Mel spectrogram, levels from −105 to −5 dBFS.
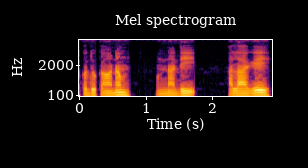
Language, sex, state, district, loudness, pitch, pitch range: Telugu, male, Andhra Pradesh, Sri Satya Sai, -18 LUFS, 110 Hz, 105-115 Hz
